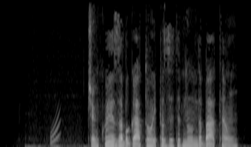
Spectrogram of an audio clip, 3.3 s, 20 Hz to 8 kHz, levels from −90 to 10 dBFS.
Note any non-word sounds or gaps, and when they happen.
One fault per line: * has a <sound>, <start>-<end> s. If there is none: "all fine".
* has a chirp, 0.7-0.8 s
